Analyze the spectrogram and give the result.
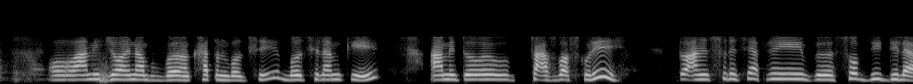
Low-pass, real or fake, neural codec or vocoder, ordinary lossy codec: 3.6 kHz; fake; codec, 24 kHz, 0.9 kbps, DualCodec; none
